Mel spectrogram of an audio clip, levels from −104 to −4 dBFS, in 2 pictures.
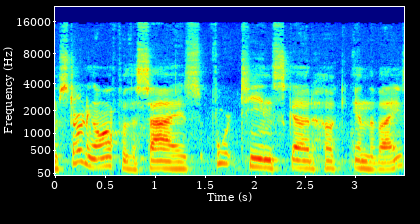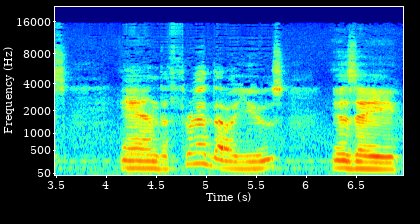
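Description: A short piece of audio drops in quality from 3.71 to 5.71 s, a case of an adaptive stream at a lower bitrate. For those two seconds codec artefacts rise, consistent with a switch from roughly 64 to 24 kbit/s Opus. The change is abrupt in both directions, with no gap.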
